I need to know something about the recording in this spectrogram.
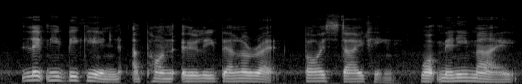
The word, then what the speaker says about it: Ballarat: that the original and native name was Ballarat, or Ballarat, which was the pronunciation then, and for some years after. But our English way is to be put the emphasis on the first part of a polysyllabic word.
